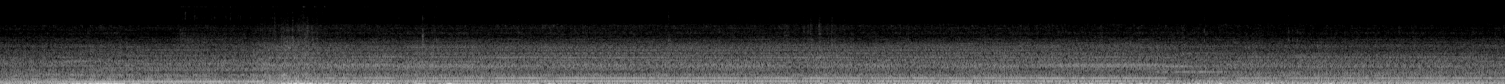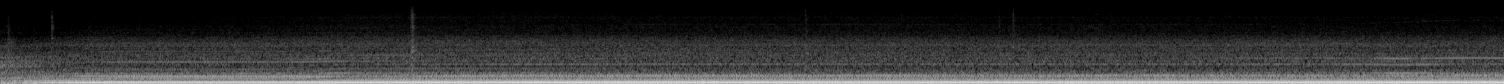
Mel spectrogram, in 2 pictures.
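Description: Diesel farm machinery engine running steadily, heard from inside the cab. About halfway through it becomes louder and deeper, and a couple of seconds later its note steps up and holds as the grain cart's auger pours shelled corn into a gravity wagon.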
